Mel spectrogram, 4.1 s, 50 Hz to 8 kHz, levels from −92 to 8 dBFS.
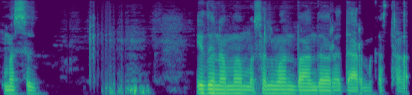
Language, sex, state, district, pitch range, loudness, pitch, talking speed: Kannada, male, Karnataka, Dharwad, 100-115 Hz, -21 LUFS, 105 Hz, 100 wpm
